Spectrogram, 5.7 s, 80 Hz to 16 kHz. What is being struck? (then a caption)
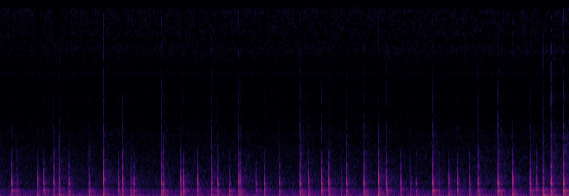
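Corrugated cardboard box. Long painted fingernails tap quickly on a large, hollow corrugated cardboard shipping box. The result is a rapid, uneven run of short, dry, hollow knocks with a low body and a mid-range resonance near 574 Hz. Each tap dies away almost at once.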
